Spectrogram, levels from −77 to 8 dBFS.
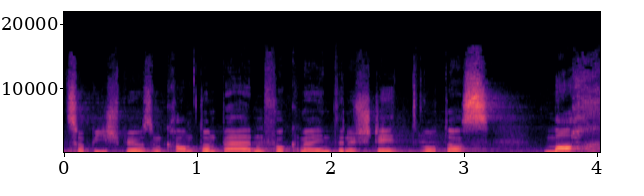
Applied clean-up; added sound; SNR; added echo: none; none; none; none.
